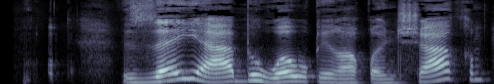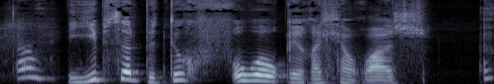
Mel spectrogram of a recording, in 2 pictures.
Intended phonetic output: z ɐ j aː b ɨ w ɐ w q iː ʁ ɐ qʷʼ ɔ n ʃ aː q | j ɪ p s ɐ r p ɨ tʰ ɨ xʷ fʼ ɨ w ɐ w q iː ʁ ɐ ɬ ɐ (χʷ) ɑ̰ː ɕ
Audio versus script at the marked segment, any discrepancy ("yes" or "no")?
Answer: yes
